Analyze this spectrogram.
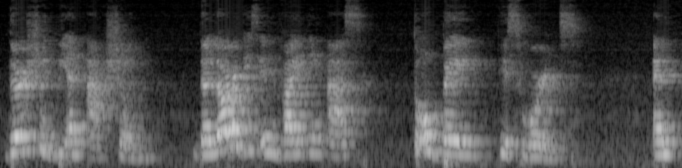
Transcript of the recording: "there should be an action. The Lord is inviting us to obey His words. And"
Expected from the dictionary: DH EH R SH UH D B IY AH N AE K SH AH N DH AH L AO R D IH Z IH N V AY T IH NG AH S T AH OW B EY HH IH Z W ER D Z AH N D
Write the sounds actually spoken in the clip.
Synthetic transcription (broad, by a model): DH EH R SH UH D B IY AH N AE K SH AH N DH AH L AO R D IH S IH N V AY T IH NG AH S T AH OW B EY HH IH S W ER D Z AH N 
